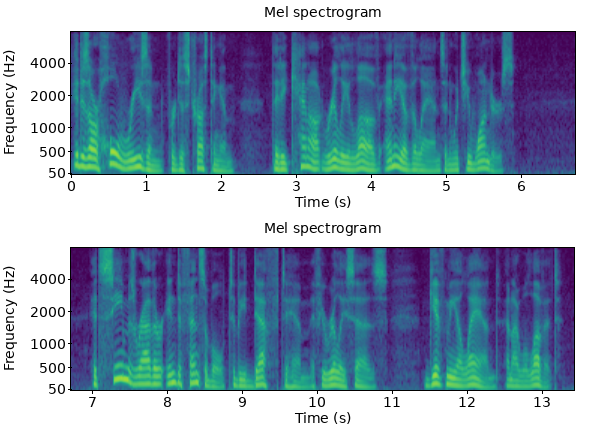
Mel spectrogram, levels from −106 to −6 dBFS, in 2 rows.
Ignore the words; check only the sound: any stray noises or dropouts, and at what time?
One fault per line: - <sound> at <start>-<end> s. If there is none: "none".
none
